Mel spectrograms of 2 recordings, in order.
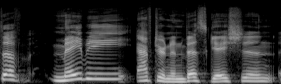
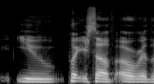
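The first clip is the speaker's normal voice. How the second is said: normal talking voice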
